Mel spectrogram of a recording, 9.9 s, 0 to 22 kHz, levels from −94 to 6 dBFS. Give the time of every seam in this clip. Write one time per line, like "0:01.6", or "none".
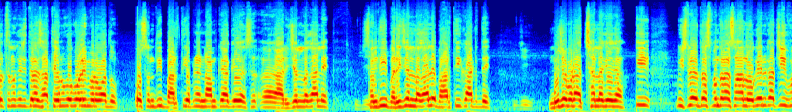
0:01.7
0:08.0

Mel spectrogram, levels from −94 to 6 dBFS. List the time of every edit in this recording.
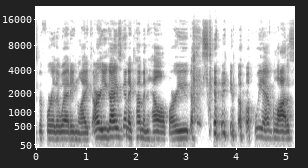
none

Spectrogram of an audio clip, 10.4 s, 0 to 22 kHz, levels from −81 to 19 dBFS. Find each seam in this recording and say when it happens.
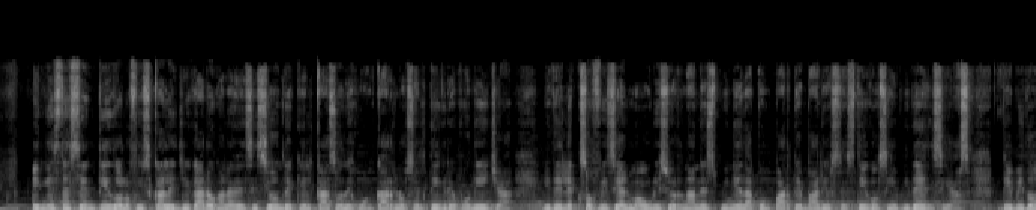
none

